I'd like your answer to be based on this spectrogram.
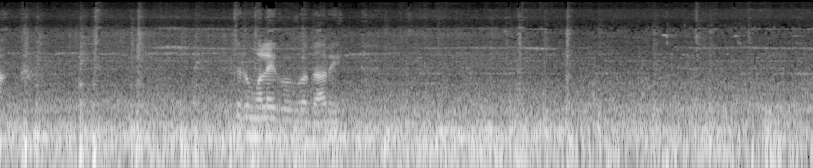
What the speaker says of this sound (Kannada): ನಮ್ಮ ಟ್ರೈನ್ ಹೋಗ್ತಾ ಇದೆ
